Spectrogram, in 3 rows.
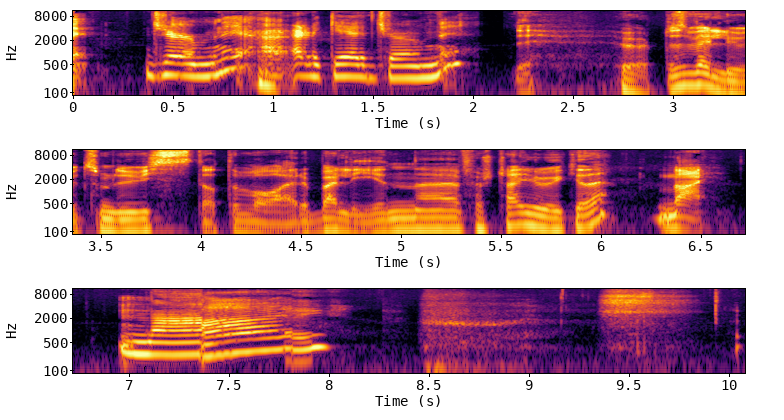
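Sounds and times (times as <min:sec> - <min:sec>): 
speech: 0:00.4 - 0:08.7
sharp breathy inhale: 0:08.4 - 0:09.9.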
